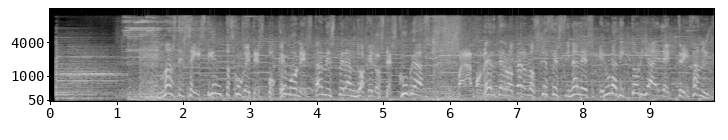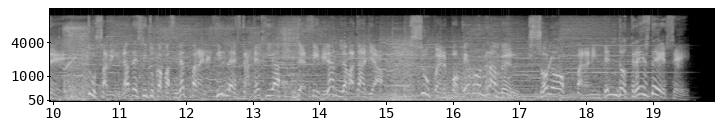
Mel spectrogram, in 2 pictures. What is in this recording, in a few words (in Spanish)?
Spot español; Nintendo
